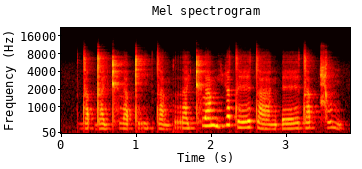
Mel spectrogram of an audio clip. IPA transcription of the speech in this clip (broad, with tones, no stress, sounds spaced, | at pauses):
d a˨˩ p̚ d a˨˩ j kʰ l a˨˩ p̚ t r i˨˩ ʔ t a˩˦ m p r a˦˥ j kʰ l a˥˩ m j i˥˩ a̯ t ɛː˦˥ t aː˧ ŋ ʔ ɛː˦˥ d a˥˩ p̚ t͡ɕ o˥˩ m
